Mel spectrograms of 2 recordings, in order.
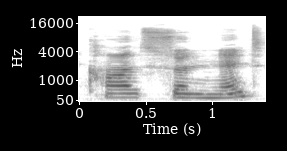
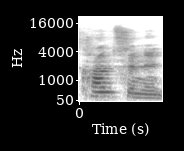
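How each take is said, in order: First: Every syllable is exaggerated and carefully articulated. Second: The word is said in a relaxed, everyday way. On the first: "I'm over pronouncing it" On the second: "but it's consonant"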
